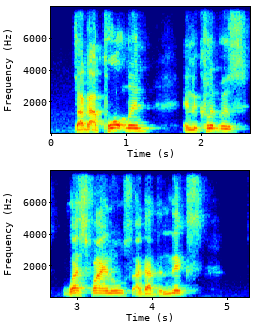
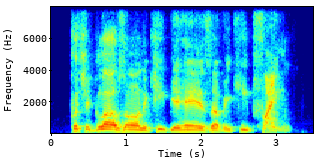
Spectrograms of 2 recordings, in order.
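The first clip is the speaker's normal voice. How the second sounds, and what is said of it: Imitates another person's voice. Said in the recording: “in my Dusty Rhodes voice”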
